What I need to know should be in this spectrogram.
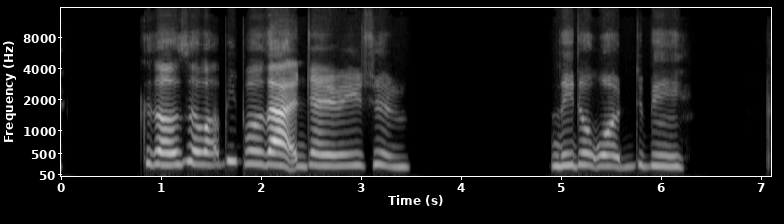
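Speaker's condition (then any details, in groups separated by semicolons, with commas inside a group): Cerebral palsy; from birth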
